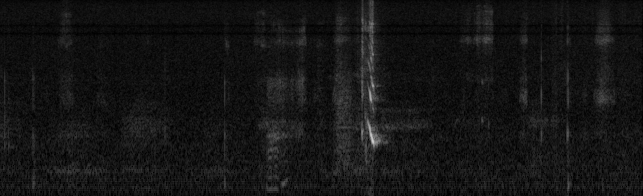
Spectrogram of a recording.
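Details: Infant with hiccups: soft breathing and faint noises, then a single abrupt, sharp catch of breath; infant hiccup.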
